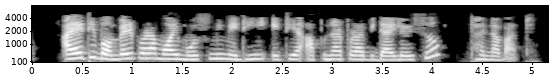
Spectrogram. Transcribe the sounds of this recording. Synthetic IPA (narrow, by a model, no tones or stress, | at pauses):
a̰ɹetibɔmbɛɹpɔɹamojmosumimedʱietijaʔapʊnaɹpɔɹabidajlojsʊ̃ | d̥ʱɔnːɔba̰d̥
